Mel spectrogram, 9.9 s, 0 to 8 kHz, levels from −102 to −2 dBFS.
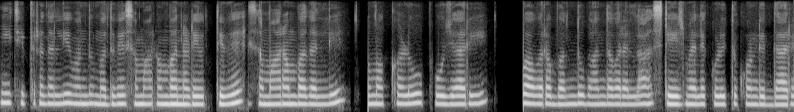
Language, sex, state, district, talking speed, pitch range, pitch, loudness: Kannada, female, Karnataka, Chamarajanagar, 95 wpm, 215-230 Hz, 220 Hz, -22 LUFS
